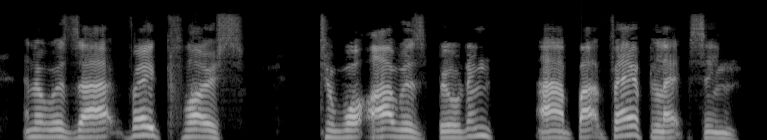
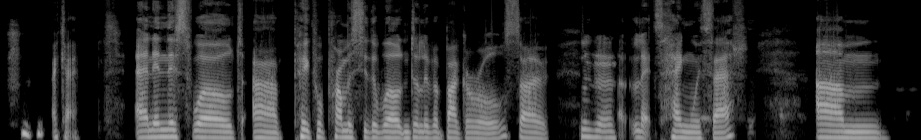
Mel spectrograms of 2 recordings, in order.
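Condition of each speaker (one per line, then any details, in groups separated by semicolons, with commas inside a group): MND; clonus causing leg shaking; voice may sound shaky from clonus
No condition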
